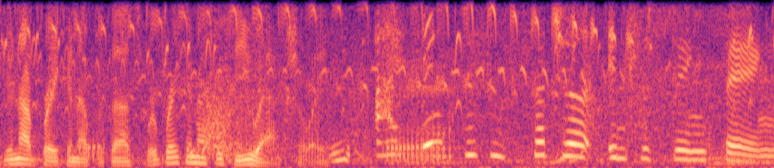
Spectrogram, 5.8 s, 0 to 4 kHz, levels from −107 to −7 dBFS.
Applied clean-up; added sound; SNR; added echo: none; Bird; 8 dB; none.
